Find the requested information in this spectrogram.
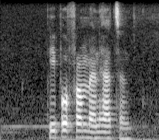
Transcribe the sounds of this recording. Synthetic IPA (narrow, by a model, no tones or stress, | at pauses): pʰipʰəl̩ˠfɹɔ̃mːɛ̃nhatə̃n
